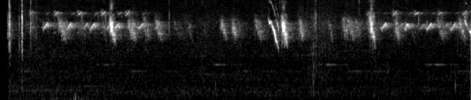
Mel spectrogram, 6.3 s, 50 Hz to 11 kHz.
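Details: Several sparrows coming to be fed, recorded 15 May 2019, give sharp high chirps in loose clusters, some brief and scratchy, over a low steady background rumble.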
